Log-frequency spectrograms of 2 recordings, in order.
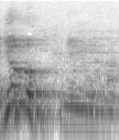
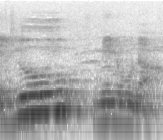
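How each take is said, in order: First: Yu'minuna with a short "yu" cut off by a glottal stop; correct hamza pronunciation. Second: Yu'minuna with the "yu" drawn out long, no catch after it; wrong way with long vowel. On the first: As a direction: stop the breath sharply after "yu" in yu'minuna. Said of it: "You say yu'minuna". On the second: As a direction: stretch the first syllable of yu'minuna into a long "yuu". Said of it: "You don't say yu'minuna". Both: Shown as a demonstration.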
